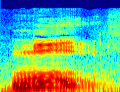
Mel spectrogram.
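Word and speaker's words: knee: ارم ارم ارم والركبه ني ني مش هنطق حرف الكي هنقولها كده ني ورجل ليج ليج الرجلين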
